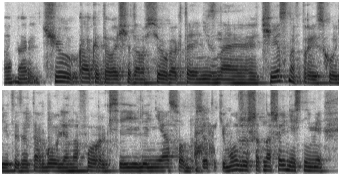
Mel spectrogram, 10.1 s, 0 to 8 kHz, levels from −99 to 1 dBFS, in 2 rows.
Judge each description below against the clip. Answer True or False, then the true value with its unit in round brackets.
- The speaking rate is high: False (140 wpm)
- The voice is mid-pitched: False (125 Hz)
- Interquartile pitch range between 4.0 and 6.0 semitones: False (2.7 semitones)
